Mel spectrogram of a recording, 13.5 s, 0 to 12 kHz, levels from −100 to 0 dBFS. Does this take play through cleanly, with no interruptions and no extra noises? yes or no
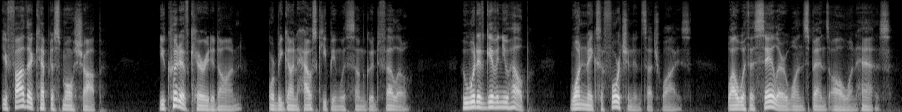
yes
